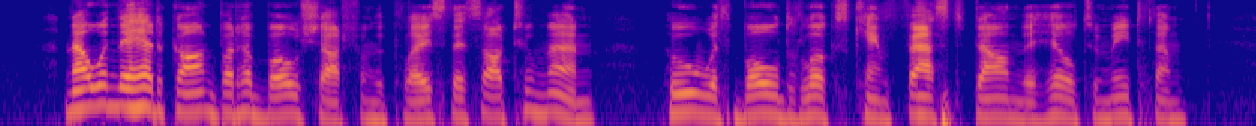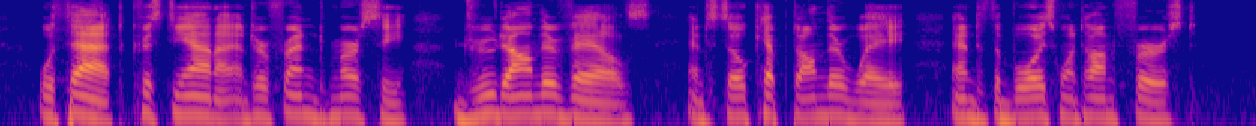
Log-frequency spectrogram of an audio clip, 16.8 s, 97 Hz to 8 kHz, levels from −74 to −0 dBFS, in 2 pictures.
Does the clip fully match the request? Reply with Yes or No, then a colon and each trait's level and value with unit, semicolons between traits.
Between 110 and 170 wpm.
No: average, 185 wpm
